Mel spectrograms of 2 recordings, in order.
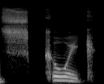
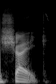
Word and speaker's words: Schaick: But you see the SCH, Yeah. you're not thinking Schaick. No, you're thinking Schaick. I mean, think of school, you know?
